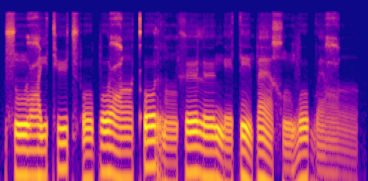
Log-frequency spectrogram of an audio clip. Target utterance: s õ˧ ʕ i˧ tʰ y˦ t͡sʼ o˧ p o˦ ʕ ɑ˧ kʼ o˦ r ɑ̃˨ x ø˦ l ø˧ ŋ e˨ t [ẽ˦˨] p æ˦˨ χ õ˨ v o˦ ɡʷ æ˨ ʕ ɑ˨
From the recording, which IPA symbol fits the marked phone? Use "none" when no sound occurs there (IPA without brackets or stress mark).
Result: ẽ˦˨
